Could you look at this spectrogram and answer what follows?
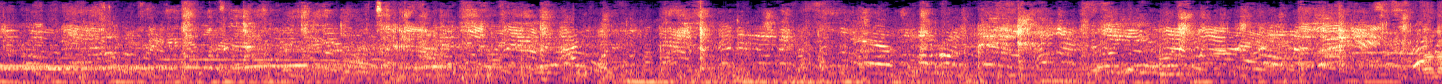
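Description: Dense crowd hubbub at the Coachella festival, with a continuous babble of many voices, shouts and chatter, and a band's music bleeding faintly underneath; a nearby person talks over the noise.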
